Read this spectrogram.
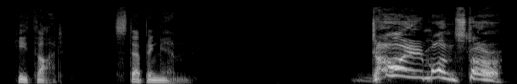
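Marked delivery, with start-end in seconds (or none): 3.7-5.0 shrieked battle cry, high and loud; panicked shrieking attack. Acted. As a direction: scream it as you lunge with the knife. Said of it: "a voice shrieked".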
